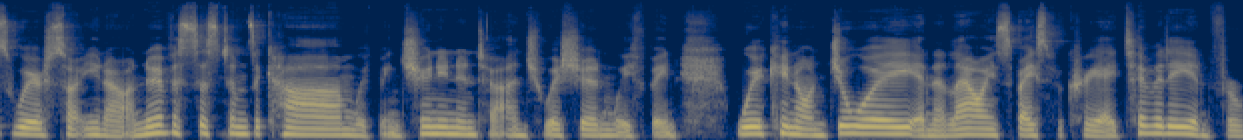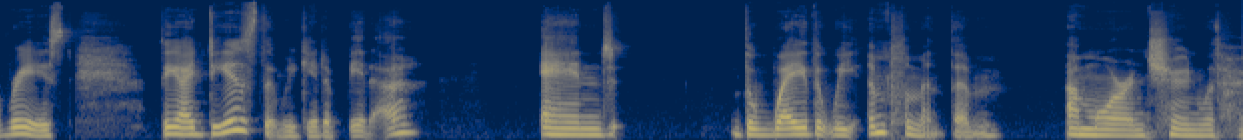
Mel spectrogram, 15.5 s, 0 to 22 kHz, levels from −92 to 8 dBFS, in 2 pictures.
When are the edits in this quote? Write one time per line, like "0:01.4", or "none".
none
